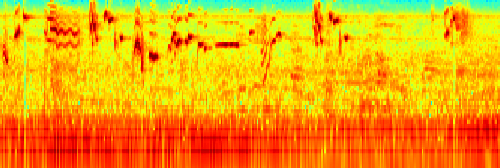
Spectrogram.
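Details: Caged Oriental magpie-robin kept as a pet, trained after moulting because it sings little; varied bright song of quick whistles, squeaky trills and chattering notes in short bursts, with a low hum underneath.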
